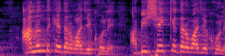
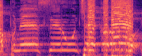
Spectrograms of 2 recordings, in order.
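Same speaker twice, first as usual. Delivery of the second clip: louder and slower, each word drawn out; loud slow proclamation; 4 semitones higher, 8 dB louder, slower than usual. Shown as a demonstration. Preacher shows the congregation how to proclaim it, loud and slow. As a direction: command the gates to lift their heads. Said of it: "इधर देखो, इधर देखो".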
